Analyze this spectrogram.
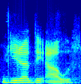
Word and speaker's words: geradeaus: Aquí es un caso donde es EA Sí. que pronuncia separado porque es compuesto, ¿no? Gerade es recto y aus es hacia allá. ¿Sí? Ujú. Geradeaus sería derecho en español, pero se pronuncia así, geradeaus.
